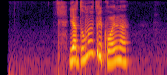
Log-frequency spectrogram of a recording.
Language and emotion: Russian, positive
